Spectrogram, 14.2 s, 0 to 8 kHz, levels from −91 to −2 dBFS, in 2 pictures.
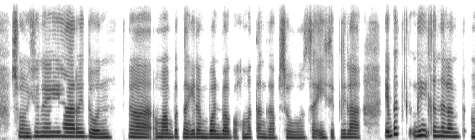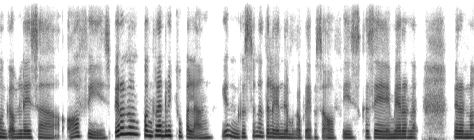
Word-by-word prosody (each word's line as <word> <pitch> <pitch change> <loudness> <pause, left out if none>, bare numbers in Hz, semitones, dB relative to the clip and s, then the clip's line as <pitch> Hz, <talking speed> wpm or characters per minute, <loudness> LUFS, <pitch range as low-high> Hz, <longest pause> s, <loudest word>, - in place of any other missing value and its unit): So 225 -4 -3
’yong 235 +3 -1
nangyayari 235 -1 +3
do’n, 190 -3 +1 0.3
ah, 195 -3 +3
umabot 195 0 +2
ng 190 -2 +1
ilang 190 -1 0
buwan 185 -1 +3
bago 175 -1 0
ako 175 - -5
matanggap, 175 -3 -4
so 165 -3 -4
sa 190 +3 -5
isip 175 0 -4
nila, 185 -1 +1 0.4
eh, 245 - +6
ba’t 355 +3 +3 0.2
’di 285 +2 +5
ka - - -10
na 250 - +3
lang 225 -1 +2 0.2
mag-apply 185 -2 +1
sa 165 -3 -4 0.2
office? 170 -10 -2
Pero 275 +7 +6
no’ng 370 -2 +4
pag-graduate 275 0 +5
ko 240 - -2
pa 200 - 0
lang, 165 +1 -3 0.2
’yon, 260 -7 +1
gusto 205 +5 -4
na 240 - 0
talaga 205 -3 +1
nila 185 - 0
mag-apply - - -4
ako - - -7
sa - - -2
office. 170 +2 -6
Kasi 175 -1 -1
meron 175 +1 +2
na - - -4 0.6
meron 180 -1 +2
190 Hz, 185 wpm, -22 LUFS, 175-230 Hz, 0.6 s, eh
